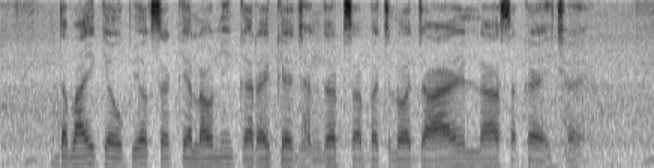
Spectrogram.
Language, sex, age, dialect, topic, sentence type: Maithili, male, 18-24, Angika, agriculture, statement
